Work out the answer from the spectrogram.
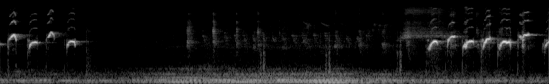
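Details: Greater green leafbird singing energetically to rouse other birds: short bursts of high, clear downslurred whistles open and close the recording, separated by a quieter stretch of low rumbling noise.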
